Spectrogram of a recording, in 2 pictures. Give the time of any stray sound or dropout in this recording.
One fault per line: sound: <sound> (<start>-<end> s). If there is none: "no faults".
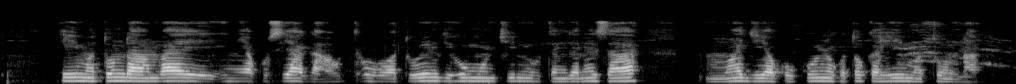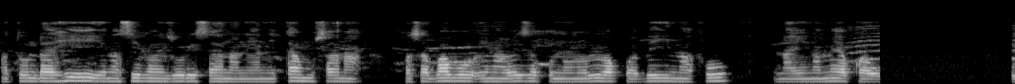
no faults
